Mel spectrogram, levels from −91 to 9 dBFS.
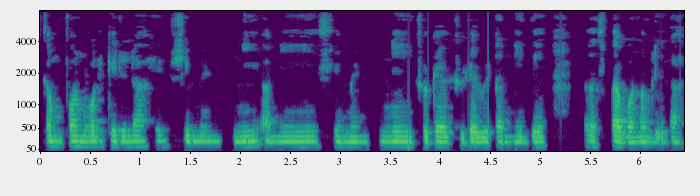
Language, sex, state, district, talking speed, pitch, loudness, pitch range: Marathi, male, Maharashtra, Nagpur, 130 wpm, 105 Hz, -22 LUFS, 105-110 Hz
